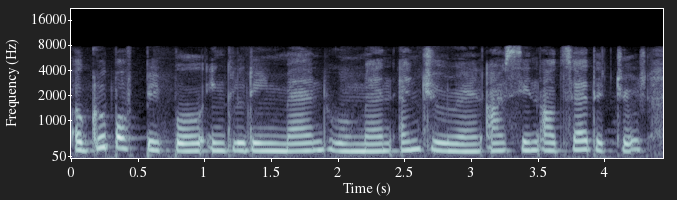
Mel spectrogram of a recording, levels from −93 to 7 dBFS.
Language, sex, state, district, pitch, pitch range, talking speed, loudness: English, female, Nagaland, Kohima, 210 Hz, 200-225 Hz, 160 wpm, -17 LUFS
